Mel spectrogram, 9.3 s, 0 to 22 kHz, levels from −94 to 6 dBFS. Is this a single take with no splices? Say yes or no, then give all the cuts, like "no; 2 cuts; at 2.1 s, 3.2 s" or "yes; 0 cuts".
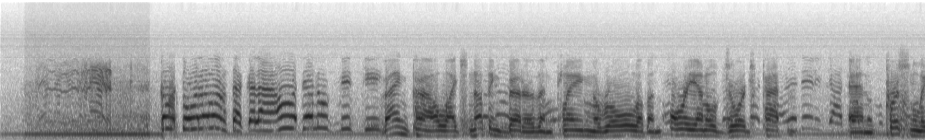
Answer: yes; 0 cuts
